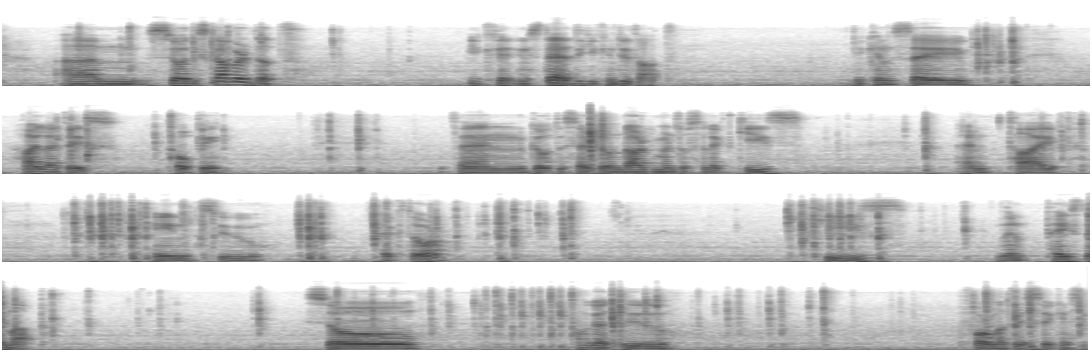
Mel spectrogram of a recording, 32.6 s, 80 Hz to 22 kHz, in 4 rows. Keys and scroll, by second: 1.1 Right, 7.3 F1, 7.4 space, 8.6 alt+w, 9.3 Up, 9.7 Right, 15.9-20.3 typing, 19.5 Right, 21.9-23.0 typing, 24.4 ctrl+y, 26.4 Up, 27.8 Left, 28.0 Down, 28.1 Left, 29.0 BackSpace, 29.3 Return, 29.8 Up, 30.5 Home, 31.8 F1, 32.1 space, 32.4 Tab.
